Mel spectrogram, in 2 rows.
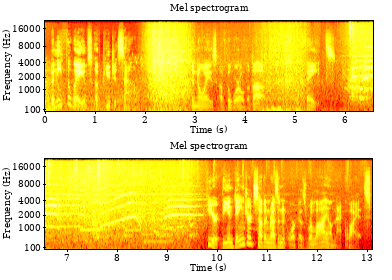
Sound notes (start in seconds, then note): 5.9 orcas screeching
